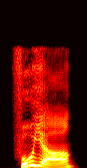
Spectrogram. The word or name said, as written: 抚养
